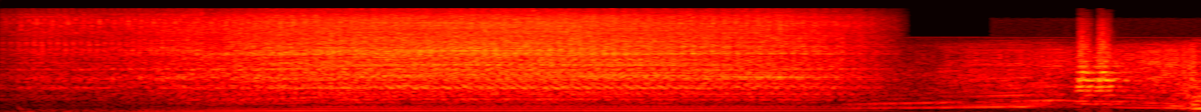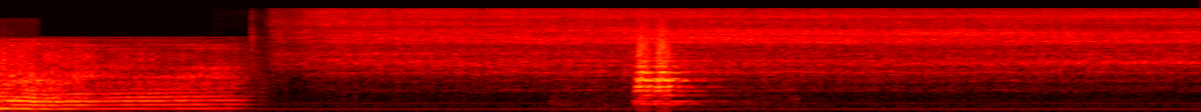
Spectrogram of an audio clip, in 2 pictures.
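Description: Car sound effects: an engine-like noise swells up, then a horn sounds with its pitch sliding up and down. A steady low hum follows, with one short horn toot near the end.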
